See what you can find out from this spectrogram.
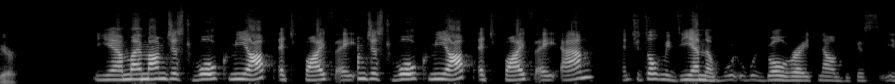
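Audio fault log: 3.53–5.53 s, stream segment repeated: the player queued the same segment twice, so about 2.0 s of speech plays over again after a small blip at the jump back. The programme is delayed by that amount while the repeated stretch is heard once more.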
